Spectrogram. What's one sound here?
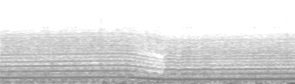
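A car engine drops in pitch briefly as a gear changes.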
